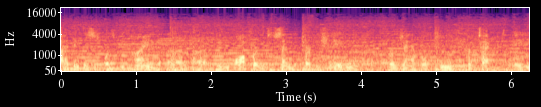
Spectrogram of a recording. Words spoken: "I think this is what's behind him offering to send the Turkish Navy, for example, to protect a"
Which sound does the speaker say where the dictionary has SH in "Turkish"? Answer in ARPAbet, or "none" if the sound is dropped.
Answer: SH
